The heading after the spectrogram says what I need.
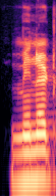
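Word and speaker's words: Minute: होती है डी स्टुंडडन मिनट को जर्मन में कहते हैं डी मिनूटे आपने गौर किया होगा दोस्तों कि मिनट के स्पेलिंग जर्मन में भी सेम है लेकिन सिर्फ बोलने में फर्क है डी मिनूटे और इसकी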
